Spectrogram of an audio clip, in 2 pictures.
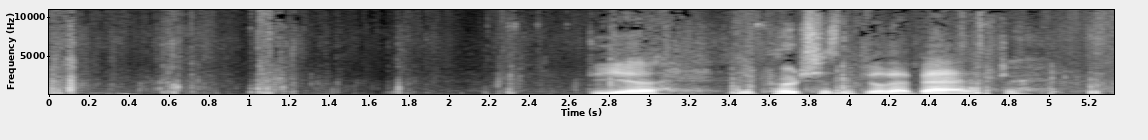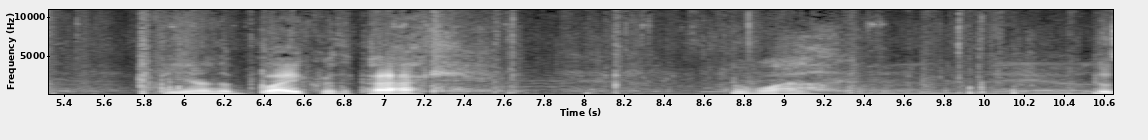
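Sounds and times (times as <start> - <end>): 
footsteps of people hiking with packs in sport sandals up an approach trail: 0.0 - 10.6
speech: 2.7 - 5.0, 5.9 - 7.3, 8.7 - 9.4.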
